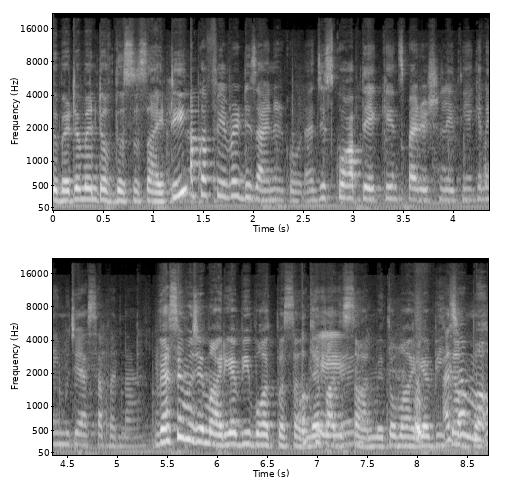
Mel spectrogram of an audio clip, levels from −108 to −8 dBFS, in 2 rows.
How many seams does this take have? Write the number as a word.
one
